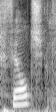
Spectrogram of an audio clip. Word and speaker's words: FLC: airspeed mode or flc flc is pronounced filch phillips is just a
